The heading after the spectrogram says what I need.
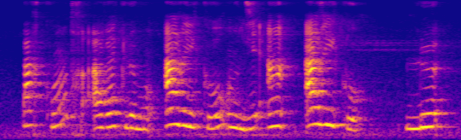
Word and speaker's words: haricot: il s'agit d'un âge aspirer le déterminant se prononce en tienne on dit le haricot exemple le hibou on dit pas un niveau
